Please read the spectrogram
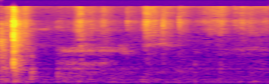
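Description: Faint pattering of Adyghe seasoned salt shaken from a small glass jar onto shredded fresh cabbage.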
